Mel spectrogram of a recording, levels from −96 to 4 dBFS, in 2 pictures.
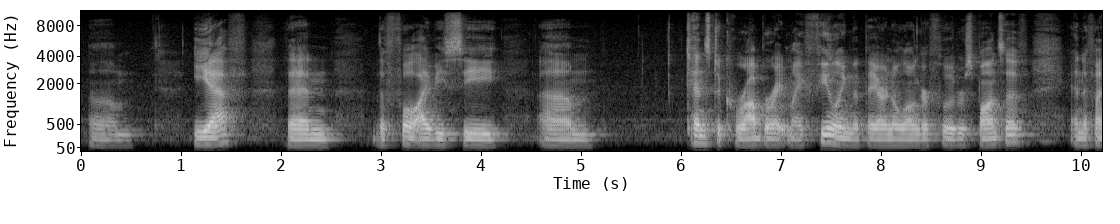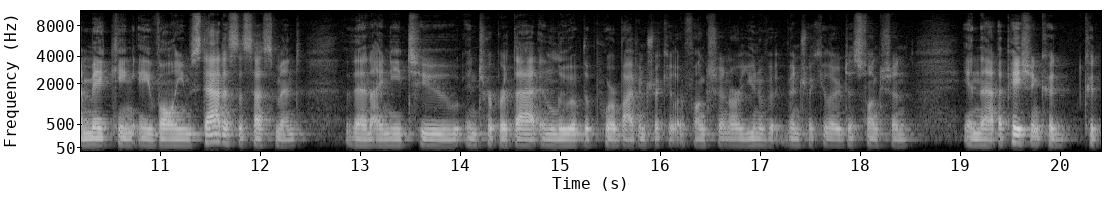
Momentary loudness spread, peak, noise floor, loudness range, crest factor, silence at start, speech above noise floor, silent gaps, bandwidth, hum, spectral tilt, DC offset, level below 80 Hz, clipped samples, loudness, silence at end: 14 LU; -4 dBFS; -61 dBFS; 5 LU; 24 dB; 0.1 s; 34 dB; none; 11 kHz; none; -4.5 dB/octave; under 0.1%; -90 dBFS; under 0.1%; -27 LUFS; 0 s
